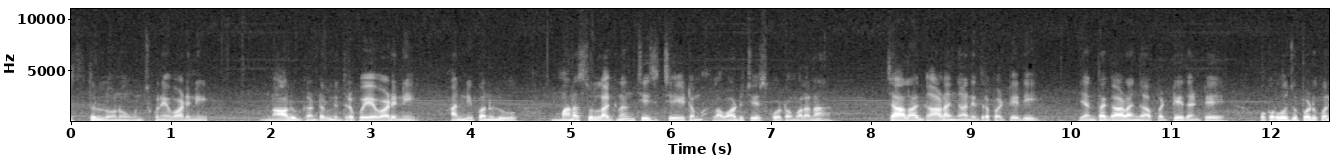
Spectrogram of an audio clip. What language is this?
Telugu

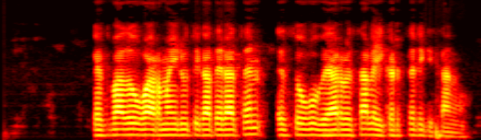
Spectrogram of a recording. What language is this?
Basque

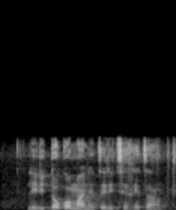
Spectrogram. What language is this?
Tswana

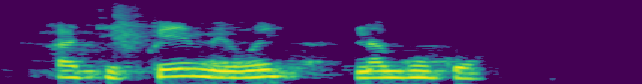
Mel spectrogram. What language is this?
Kinyarwanda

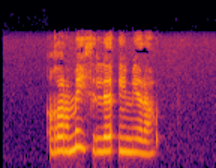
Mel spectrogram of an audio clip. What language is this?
Kabyle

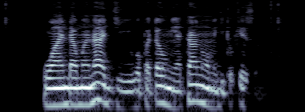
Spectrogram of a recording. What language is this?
Swahili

